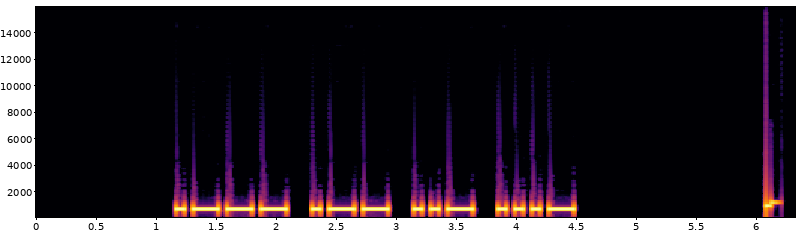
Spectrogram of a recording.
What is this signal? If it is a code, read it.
Morse code, heard as a keyed tone, about 17 wpm, 700 Hz. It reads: JWUV
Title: Four Challenging Letter-Number Combinations 17wpm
